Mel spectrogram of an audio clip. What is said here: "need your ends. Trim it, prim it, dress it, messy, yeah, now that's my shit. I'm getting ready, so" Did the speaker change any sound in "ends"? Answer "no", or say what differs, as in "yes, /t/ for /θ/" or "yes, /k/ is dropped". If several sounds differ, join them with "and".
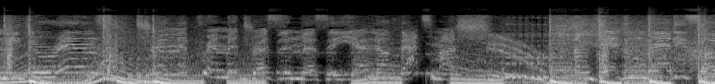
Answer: yes, /n/ is dropped and /z/ is dropped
